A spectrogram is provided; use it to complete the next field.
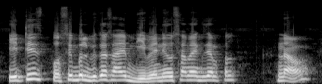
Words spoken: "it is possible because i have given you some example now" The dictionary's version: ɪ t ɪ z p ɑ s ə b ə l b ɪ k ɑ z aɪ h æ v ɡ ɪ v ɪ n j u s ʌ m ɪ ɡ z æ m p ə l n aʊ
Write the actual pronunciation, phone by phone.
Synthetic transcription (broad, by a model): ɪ t ɪ z p ɑ s ə b ə l b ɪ k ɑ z aɪ ɡ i b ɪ n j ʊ s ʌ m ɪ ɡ z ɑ m p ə l n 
